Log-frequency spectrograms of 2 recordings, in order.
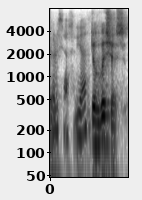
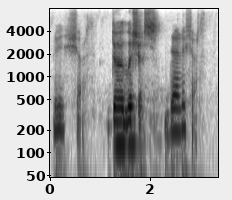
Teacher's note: See how there's a little bit of stress on that L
